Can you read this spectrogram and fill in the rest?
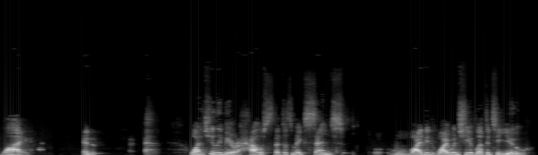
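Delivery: confronting a friend who kept a secret; stunned disbelief. Acted. Shocked by the inheritance.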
